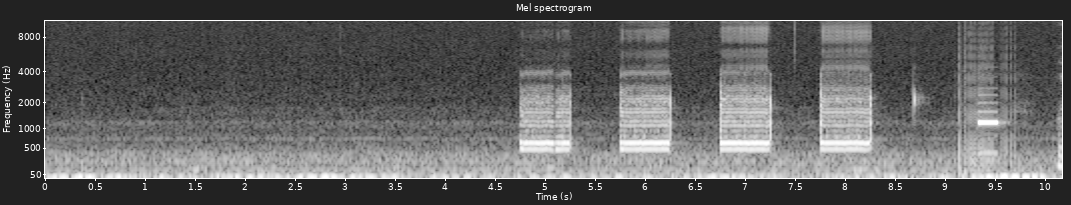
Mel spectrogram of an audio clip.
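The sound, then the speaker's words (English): Four evenly spaced electronic keypad tones as a number is dialed on a cell phone, each a short steady beep, followed by a couple of brief chirps, over a low background hum with no talking. “Let me try from my cell phone.”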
